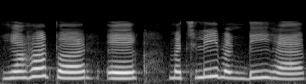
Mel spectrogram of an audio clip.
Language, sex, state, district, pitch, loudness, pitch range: Hindi, male, Punjab, Pathankot, 295 Hz, -13 LUFS, 275-310 Hz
